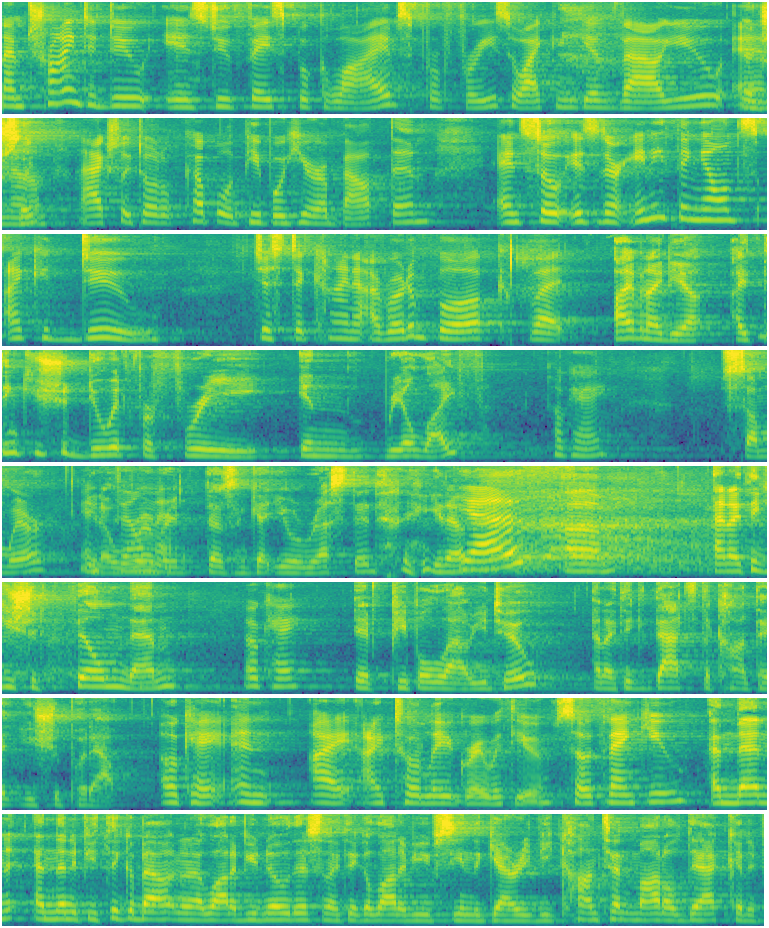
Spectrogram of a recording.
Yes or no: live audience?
yes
